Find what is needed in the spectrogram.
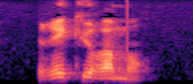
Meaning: recurrently
- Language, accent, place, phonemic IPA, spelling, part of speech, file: French, France, Lyon, /ʁe.ky.ʁa.mɑ̃/, récurremment, adverb, LL-Q150 (fra)-récurremment.wav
